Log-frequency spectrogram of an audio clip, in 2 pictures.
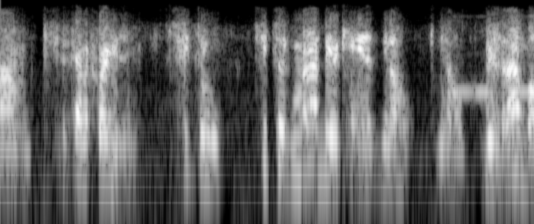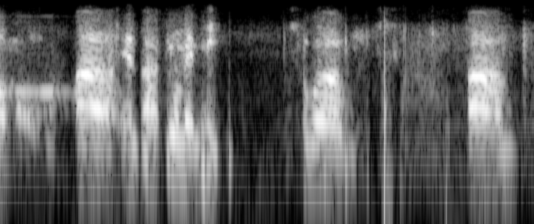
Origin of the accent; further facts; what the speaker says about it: Houston, Texas, United States; But I mean, I'm from the country. I'm from Houston, Texas. I'm a country boy from my heart. I ride horses and everything.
